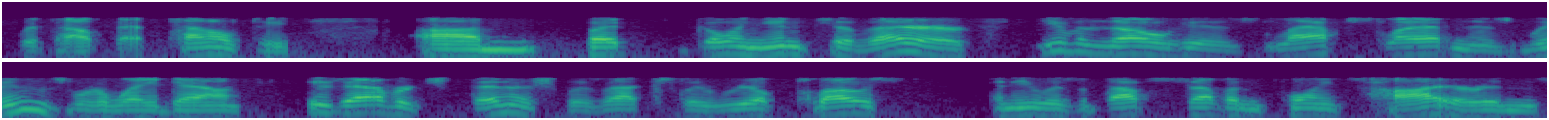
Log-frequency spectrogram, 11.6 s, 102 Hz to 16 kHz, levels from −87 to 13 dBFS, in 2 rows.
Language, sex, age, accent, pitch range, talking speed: English, male, 60-79, American, 110-140 Hz, 180 wpm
